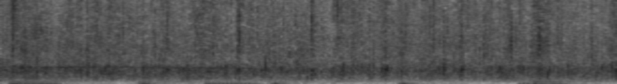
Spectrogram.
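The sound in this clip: Brief burst of applause from a crowd: dense, steady clapping at an even, moderate loudness, with no voices standing out.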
